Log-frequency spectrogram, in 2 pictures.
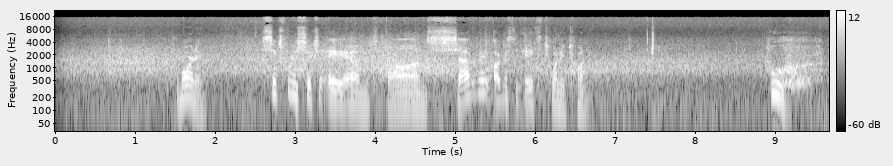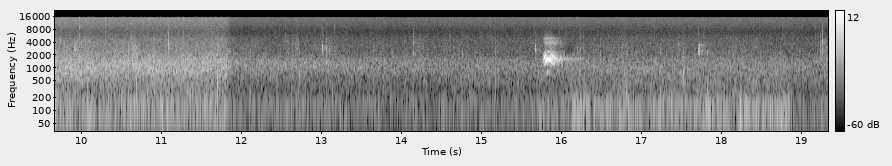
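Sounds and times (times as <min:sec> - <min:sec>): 
steady outdoor noise: 0:00.0 - 0:19.3
speech: 0:01.5 - 0:02.0, 0:02.6 - 0:06.8, 0:08.9 - 0:09.3
crow cawing outdoors: 0:15.8 - 0:16.2.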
